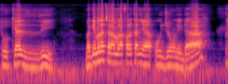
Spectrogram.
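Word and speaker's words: تُكَذِّبَانِ: dalal hati-hati teman-teman dilafalmelafalkan dalalnya jangan diganti dengan huruf Zai jangan tukazziban tapi tukadzi bagaimana cara melafalkannya ujung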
